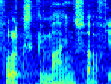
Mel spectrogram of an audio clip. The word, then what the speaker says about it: Volksgemeinschaft: Man hade ju ett projekt, Volksgemeinschaft.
